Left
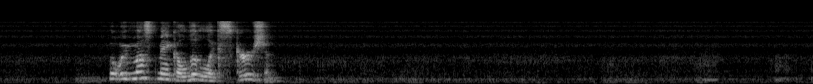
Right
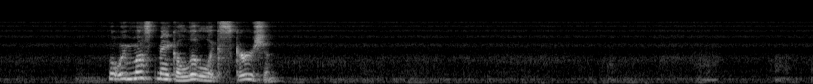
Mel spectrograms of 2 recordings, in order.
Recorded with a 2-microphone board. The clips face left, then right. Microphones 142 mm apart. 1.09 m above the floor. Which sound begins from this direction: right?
A woman speaking, at 1.1 s.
